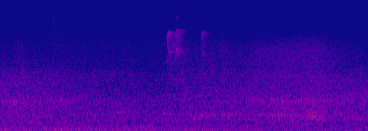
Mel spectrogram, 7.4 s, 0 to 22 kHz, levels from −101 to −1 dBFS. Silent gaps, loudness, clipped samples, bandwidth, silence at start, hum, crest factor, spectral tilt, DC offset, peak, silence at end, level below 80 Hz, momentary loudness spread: none; -68 LUFS; under 0.1%; 16 kHz; 0 s; none; 18 dB; -3.5 dB/octave; under 0.1%; -52 dBFS; 0 s; -80 dBFS; 4 LU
